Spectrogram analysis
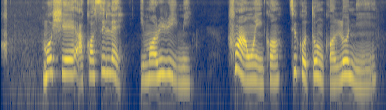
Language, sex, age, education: Yoruba, female, 30-45, tertiary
